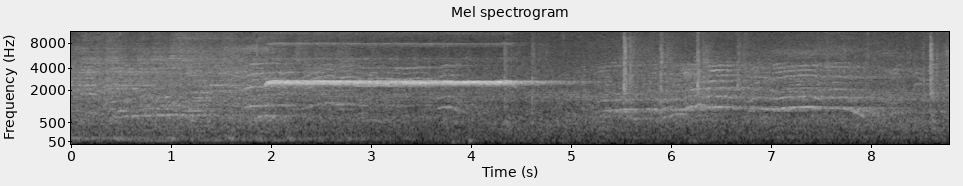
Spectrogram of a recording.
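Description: Referee's whistle at a swim start: one long, steady, high blast of about two seconds, the signal for swimmers to step up onto the starting blocks, over the voices of a crowd in an indoor pool hall.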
